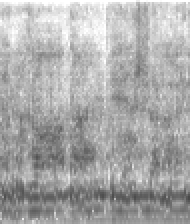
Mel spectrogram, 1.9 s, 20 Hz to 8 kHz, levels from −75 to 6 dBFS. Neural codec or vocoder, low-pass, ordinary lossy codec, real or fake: codec, 16 kHz, 2 kbps, FunCodec, trained on LibriTTS, 25 frames a second; none; none; fake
